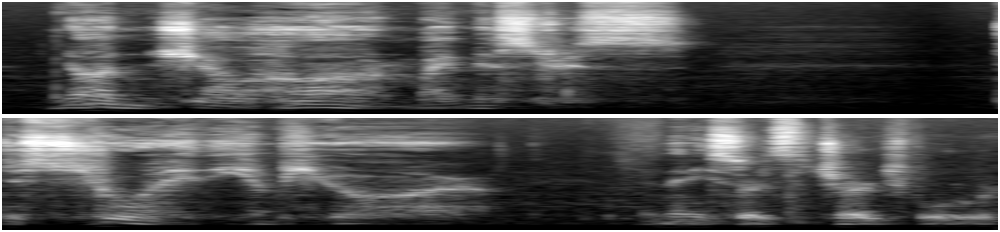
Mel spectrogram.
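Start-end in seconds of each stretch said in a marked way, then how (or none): 0.2-5.6 venomous, menacing hissed voice. A game master voices a ghostly swordsman drawing his blade: hissing. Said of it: "he hisses out".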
